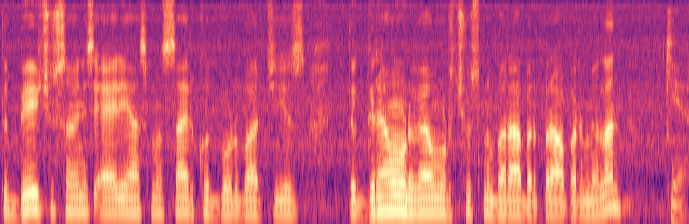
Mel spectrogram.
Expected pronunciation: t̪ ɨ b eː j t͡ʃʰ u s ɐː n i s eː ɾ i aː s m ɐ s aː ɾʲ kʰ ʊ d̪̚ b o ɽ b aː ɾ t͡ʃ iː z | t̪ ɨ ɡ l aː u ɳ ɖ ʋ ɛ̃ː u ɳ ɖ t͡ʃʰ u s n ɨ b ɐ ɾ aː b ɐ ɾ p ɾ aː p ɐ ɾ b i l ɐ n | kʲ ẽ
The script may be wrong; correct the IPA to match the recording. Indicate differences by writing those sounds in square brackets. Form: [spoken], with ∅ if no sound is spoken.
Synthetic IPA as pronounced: t̪ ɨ b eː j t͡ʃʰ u s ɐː n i s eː ɾ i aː s m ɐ s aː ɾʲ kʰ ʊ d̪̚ b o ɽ b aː ɾ t͡ʃ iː z | t̪ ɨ ɡ [ɾ] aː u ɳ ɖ ʋ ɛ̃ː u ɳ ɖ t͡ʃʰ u s n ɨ b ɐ ɾ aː b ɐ ɾ p ɾ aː p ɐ ɾ [m] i l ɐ n | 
